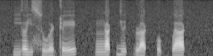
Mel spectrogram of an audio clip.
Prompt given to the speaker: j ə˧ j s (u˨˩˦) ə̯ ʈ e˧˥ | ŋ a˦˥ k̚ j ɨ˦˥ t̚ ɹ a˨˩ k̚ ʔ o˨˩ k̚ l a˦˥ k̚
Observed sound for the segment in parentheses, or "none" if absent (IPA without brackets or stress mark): u˨˩˦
